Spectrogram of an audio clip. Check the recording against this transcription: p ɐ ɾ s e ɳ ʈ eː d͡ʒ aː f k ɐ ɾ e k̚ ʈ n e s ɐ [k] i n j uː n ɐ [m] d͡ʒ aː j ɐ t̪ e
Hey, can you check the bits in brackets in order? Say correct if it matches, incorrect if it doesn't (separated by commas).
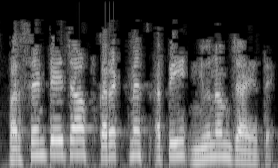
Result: incorrect, correct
